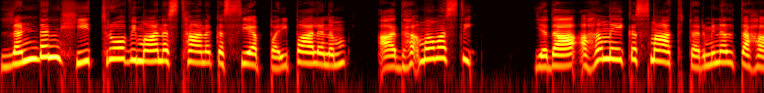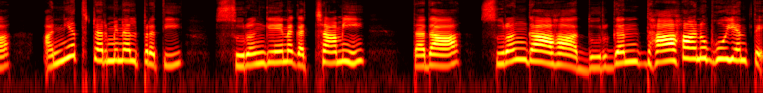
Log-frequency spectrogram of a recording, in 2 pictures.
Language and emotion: Sanskrit, disgusted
